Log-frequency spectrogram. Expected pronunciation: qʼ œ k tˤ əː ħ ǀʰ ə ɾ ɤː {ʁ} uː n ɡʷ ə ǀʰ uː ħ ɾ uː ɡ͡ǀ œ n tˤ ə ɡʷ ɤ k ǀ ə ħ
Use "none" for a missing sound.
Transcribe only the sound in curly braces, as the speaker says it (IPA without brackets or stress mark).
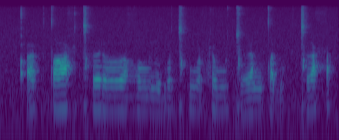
ʁ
